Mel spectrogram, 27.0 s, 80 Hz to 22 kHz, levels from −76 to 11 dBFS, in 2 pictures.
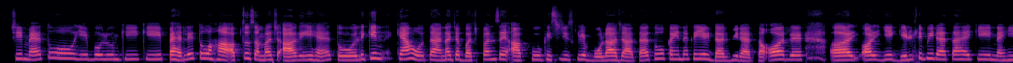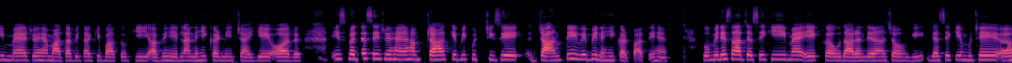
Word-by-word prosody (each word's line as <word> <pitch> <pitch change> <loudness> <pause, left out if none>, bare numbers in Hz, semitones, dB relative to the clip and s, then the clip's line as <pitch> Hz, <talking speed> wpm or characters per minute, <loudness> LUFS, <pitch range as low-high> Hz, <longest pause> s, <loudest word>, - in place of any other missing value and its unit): जी, 295 -1 -3
मैं 260 -1 0
तो 320 -2 -3
ये 275 -1 -7
बोलूँगी 270 0 -5
कि 270 -1 -3
पहले 260 +3 +4
तो 315 -1 0
हाँ, 260 -4 +6
अब 230 - +2
तो 325 - -1
समझ 250 -3 0
आ 205 0 +7
गई 235 +2 -3
है। 230 +1 -2
तो 225 0 0
लेकिन 300 +5 0 0.2
क्या 285 -1 +6
होता 245 -5 0
है 225 - +1
ना? 250 +1 +2
जब 255 -1 -2
बचपन 220 +4 -2
से 270 -1 +1
आपको 220 +1 0
किसी 250 +2 -8
चीज़ 255 -2 -10
के 260 - -13
लिए 260 - 0
बोला 215 +2 +4
जाता 205 -2 0
है, 230 - +2
तो 295 +5 -7
वो 305 - -3
कहीं 275 -1 -1
ना 280 0 -6
कहीं 290 +1 -3
एक 270 -4 -5
डर 205 -1 +2
भी 230 - -4
रहता 185 0 0
है। 200 - +2
और 255 +2 +3 0.5
अ, 230 +1 +5 0.2
और 250 - +6
ये 250 +2 -3
गिल्ट 235 +7 -1
भी 310 -1 -1
रहता 270 -1 +2
है 270 0 +1
कि 265 0 -5
नहीं, 230 +1 -4
मैं 220 -1 0
जो 225 0 -5
है, 225 -1 -1
माता-पिता 210 +1 -1
की 215 +2 -11
बातों 205 0 -4
की 205 0 -7
अवहेलना 210 +1 -2
नहीं 205 +2 -6
करनी 205 -1 -3
चाहिए। 205 0 -2
और 200 -1 +2 0.5
इस 285 0 -4
वज़ह 285 +2 +4
से 295 -1 +2
जो 285 -1 -2
है, 260 -1 +3
हम 260 -1 -2
चाह 250 0 +7
के 270 - -1
भी 265 0 -5
कुछ 270 0 -10
चीज़ें, - - 0
जानते 235 +8 +5
हुए 275 -1 0
भी 275 +1 -1
नहीं 220 -2 -5
कर 200 -4 -1
पाते - - -4
हैं। 185 -2 -7 0.5
तो 230 - -3
मेरे 255 +3 +3
साथ 275 -2 +6
जैसे 265 0 -1
कि 265 0 -1
मैं 250 -1 +5
एक 220 +1 -1
उदाहरण 205 -1 +1
देना 205 0 0
चाहूँगी। 205 0 -6
जैसे 215 +2 -2
कि 240 +1 -4
मुझे 235 +1 -1 0.2
अ, 215 +2 +2
240 Hz, 215 wpm, -25 LUFS, 215-270 Hz, 0.5 s, आ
